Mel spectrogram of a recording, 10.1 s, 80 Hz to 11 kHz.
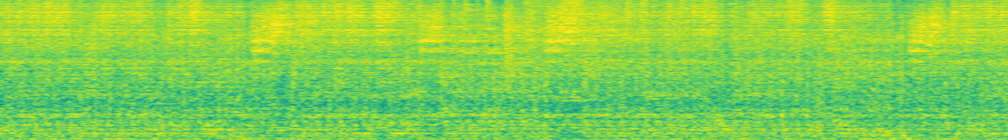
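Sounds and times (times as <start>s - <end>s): distorted electric guitars: 0.0s - 10.0s
fast drum kit: 0.0s - 10.0s
heavy metal band playing live: 0.0s - 10.0s.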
